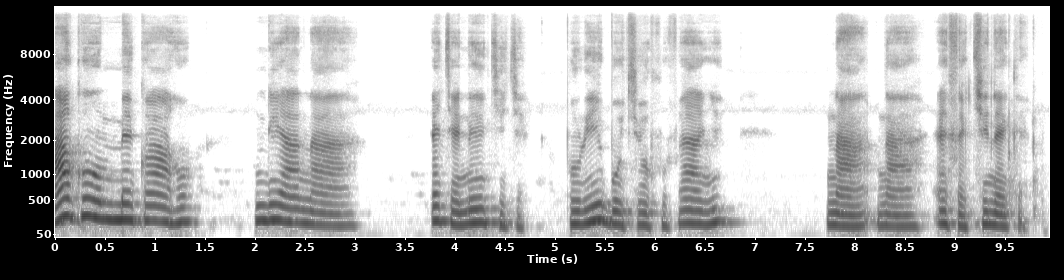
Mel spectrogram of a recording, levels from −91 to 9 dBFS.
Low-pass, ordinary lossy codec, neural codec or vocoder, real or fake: 14.4 kHz; none; codec, 44.1 kHz, 7.8 kbps, DAC; fake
